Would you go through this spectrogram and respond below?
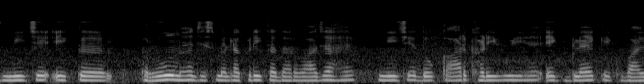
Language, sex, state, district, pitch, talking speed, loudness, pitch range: Hindi, female, Chhattisgarh, Korba, 195 Hz, 185 wpm, -28 LUFS, 185-200 Hz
